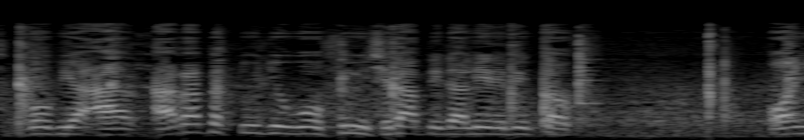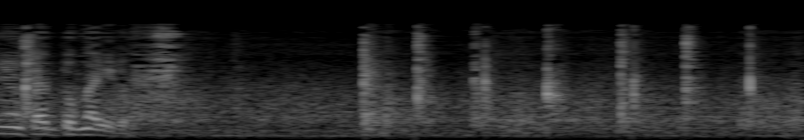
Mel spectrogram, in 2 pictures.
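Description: A utensil scrapes and clinks against a metal pan.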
